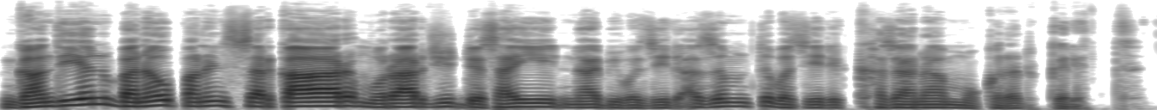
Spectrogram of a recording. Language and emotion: Kashmiri, neutral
